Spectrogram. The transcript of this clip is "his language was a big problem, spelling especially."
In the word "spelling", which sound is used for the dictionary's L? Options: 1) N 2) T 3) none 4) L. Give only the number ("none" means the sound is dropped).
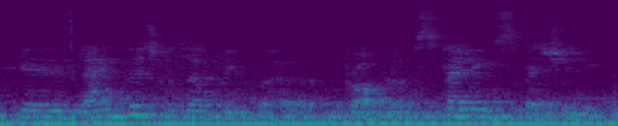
4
